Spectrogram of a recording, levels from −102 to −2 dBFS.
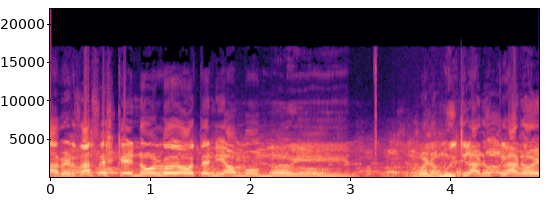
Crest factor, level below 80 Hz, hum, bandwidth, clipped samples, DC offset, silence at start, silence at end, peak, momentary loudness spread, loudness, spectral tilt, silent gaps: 12 dB; -56 dBFS; none; 16 kHz; under 0.1%; under 0.1%; 0 s; 0 s; 0 dBFS; 11 LU; -13 LUFS; -3.5 dB/octave; none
